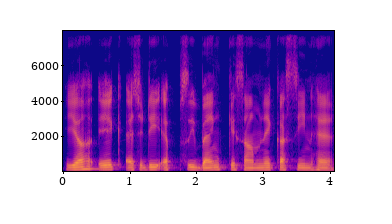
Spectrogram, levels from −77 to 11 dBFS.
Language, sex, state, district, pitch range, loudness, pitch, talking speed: Hindi, male, Arunachal Pradesh, Lower Dibang Valley, 110-120 Hz, -19 LUFS, 115 Hz, 130 wpm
